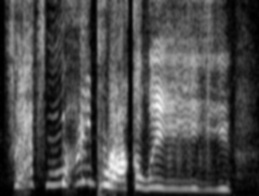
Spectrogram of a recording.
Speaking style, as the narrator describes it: screamed a furious 5-year-old across the room

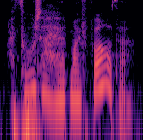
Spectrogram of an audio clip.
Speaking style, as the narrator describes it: he gasped

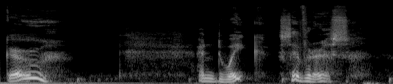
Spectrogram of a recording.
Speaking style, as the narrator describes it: said Dumbledore faintly but clearly

